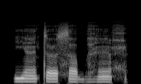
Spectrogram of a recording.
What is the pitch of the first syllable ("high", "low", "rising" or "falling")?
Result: low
